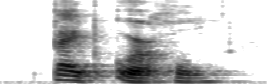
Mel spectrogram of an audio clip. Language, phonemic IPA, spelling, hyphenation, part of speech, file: Dutch, /ˈpɛi̯pˌɔr.ɣəl/, pijporgel, pijp‧or‧gel, noun, Nl-pijporgel.ogg
- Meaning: pipe organ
